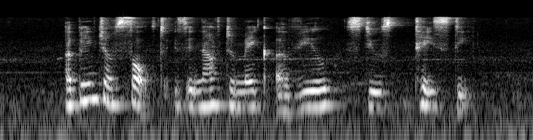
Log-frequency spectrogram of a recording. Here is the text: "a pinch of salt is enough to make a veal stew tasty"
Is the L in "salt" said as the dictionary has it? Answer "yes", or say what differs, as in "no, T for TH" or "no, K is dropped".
yes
